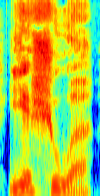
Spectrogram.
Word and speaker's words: Yeshua: verdadeiro profeta Jesus ou na pronúncia Hebraica Yeshua ou yaa e não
